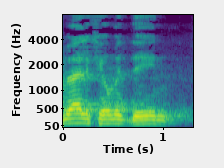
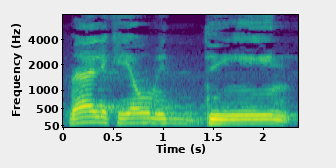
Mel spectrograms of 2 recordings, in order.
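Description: First: The 'd' sound in the last word is single. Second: The 'd' sound in the last word is doubled. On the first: The speaker calls it wrong. "لا يقول" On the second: The speaker calls it right. "الدال في الدين محققة مشددة"

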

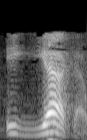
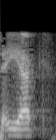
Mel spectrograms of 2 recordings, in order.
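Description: First: The 'y' sound is doubled and held longer. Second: The 'y' sound is single and short. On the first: It means 'you alone'. The speaker calls it right. "إياك بتشديد الياء" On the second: It means 'the light of the sun'. The speaker calls it wrong. "بتخفيف الياء"

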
